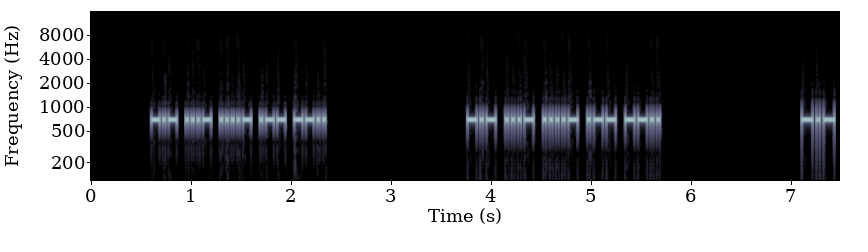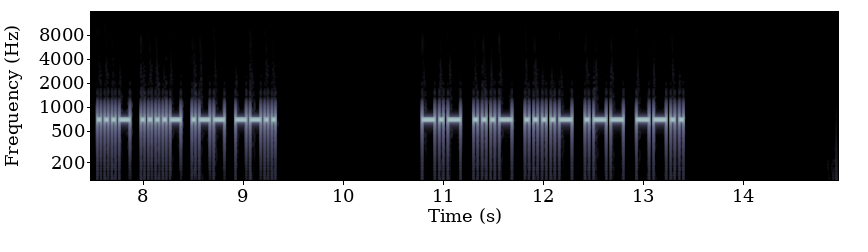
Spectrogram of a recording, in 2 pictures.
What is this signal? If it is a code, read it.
Morse code, heard as a keyed tone, about 37 wpm, 700 Hz. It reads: KV4WZ KV4WZ KV4WZ KV4WZ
